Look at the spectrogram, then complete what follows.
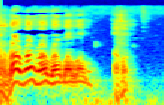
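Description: A dog gives a drawn-out, wavering yowl lasting about a second, then a brief pause and one short, sharp bark, fairly loud.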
